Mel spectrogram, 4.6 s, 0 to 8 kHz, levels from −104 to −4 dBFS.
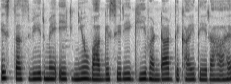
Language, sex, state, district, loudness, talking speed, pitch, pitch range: Hindi, female, Maharashtra, Chandrapur, -15 LUFS, 155 wpm, 190 Hz, 180-195 Hz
